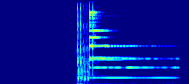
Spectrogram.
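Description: A single notification-bell 'ding' sound effect: one sharp strike about a second in, then a bright ringing tone that fades slowly over the next second.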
